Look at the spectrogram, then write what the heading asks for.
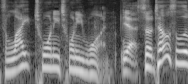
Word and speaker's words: LITE: And you have this event coming up that we were kind of talking about called LITE 2021.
